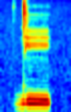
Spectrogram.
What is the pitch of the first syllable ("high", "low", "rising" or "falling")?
high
